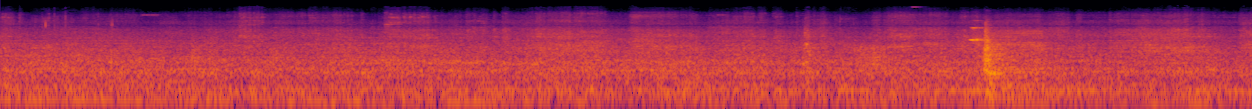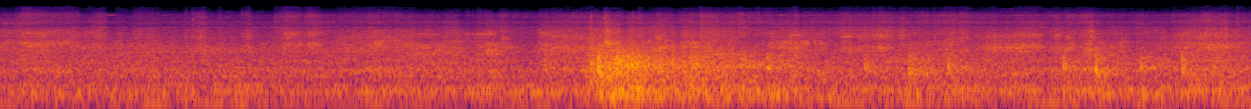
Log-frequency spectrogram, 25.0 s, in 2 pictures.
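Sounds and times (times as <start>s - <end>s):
train rumbling on rails: 0.0s - 25.0s.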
